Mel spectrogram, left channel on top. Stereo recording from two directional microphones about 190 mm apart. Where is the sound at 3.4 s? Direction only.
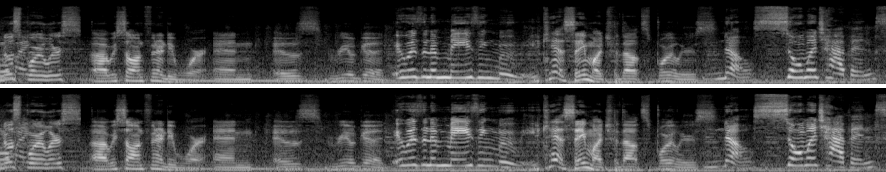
20° right (ahead or behind).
